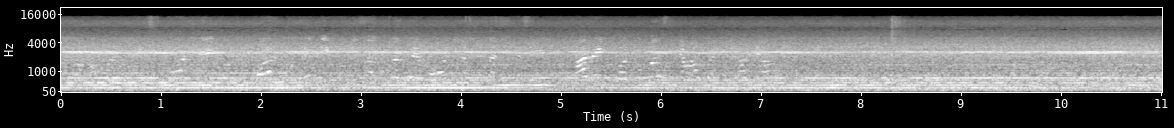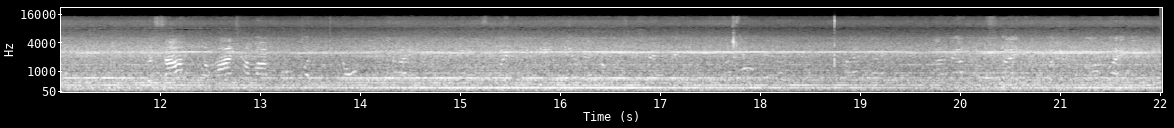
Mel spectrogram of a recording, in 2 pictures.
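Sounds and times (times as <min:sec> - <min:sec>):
cable car machinery whine: 0:00.0 - 0:22.0.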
